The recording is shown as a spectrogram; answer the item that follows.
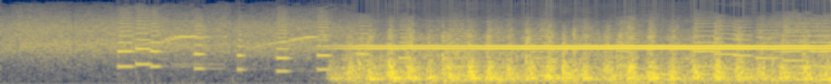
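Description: A short run of quick stepped musical notes, then, about two seconds in, a steam locomotive's whistle shrieks on one steady high note over loud rushing train noise. The whistle is stuck open: its valve has jammed.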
